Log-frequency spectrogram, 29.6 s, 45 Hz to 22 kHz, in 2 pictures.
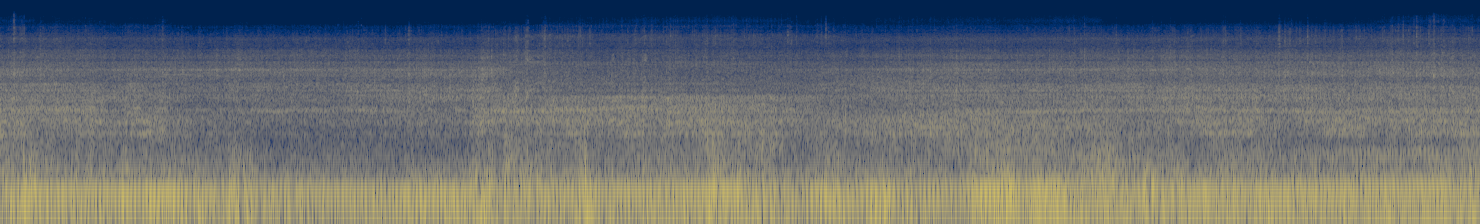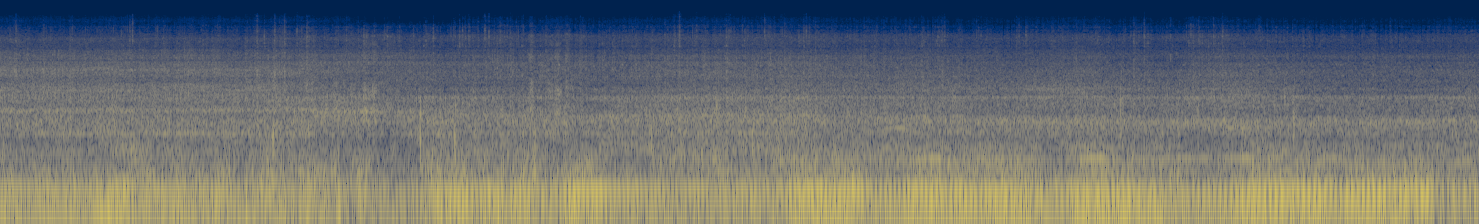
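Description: Off-road 4x4 vehicle engine running, a continuous low rumble that swells louder several times as it works.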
